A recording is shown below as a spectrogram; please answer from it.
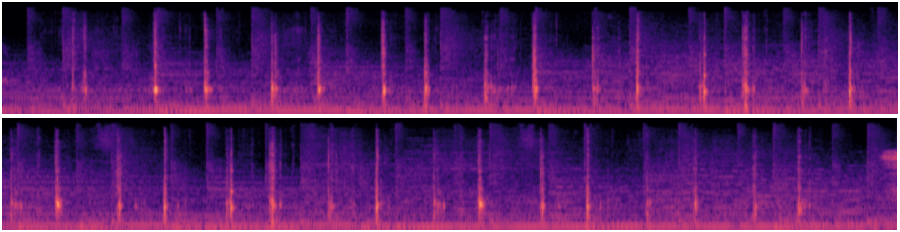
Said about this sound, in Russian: слышали, как застучали копыта лошадей, везущих повозку, в которой ехал князь Андрей Львов, к слову, представителя рода, восходящего еще к Рюриковичам.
